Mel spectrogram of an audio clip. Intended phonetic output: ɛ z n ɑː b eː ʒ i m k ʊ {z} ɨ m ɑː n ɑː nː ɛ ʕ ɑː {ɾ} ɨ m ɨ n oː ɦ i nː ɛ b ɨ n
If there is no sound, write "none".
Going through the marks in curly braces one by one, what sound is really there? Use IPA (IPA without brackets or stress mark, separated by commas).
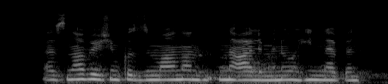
z, l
